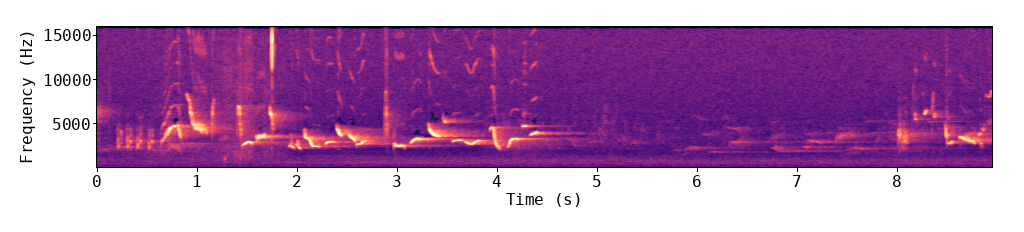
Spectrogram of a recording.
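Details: A Eurasian blackcap's morning song in early May: a fast, varied warble of bright, fluty whistled notes for about four seconds, then a pause before starting again. Soft background hiss throughout.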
